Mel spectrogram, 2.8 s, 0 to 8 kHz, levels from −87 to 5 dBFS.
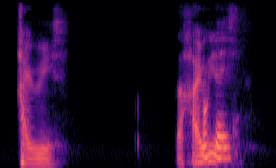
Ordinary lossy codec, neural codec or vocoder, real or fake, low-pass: none; autoencoder, 48 kHz, 32 numbers a frame, DAC-VAE, trained on Japanese speech; fake; 7.2 kHz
